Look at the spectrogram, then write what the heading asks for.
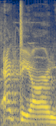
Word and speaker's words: Ectigern: The chivalrous and respectful alicorn known as Ectigern. It's truly supposed to be pronounced Ectiarn, but we're keeping it Ectigern. Ectigern. Apparently the G in his name is silent, but not anymore.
